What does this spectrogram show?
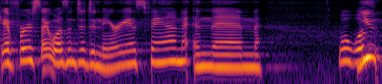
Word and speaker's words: Daenerys: Yeah, Daenerys Targaryen.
